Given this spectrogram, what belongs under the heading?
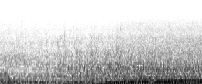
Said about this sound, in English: A huge truck rolls by, heading to the cattle chute to unload,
